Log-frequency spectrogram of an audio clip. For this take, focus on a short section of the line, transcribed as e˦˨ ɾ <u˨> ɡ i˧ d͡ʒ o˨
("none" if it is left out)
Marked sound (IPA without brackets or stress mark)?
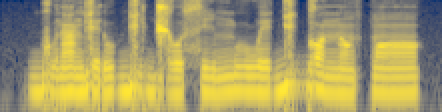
u˨˦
